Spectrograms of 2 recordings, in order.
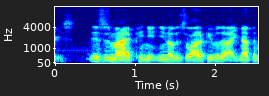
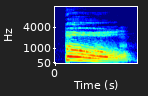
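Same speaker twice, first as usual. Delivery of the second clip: a loud, bursting "boom"; excited shout; 10 dB louder than usual. Real, not acted. Fan reacting to the Sage's reveal, loud excited shout. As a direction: explode with hype at the reveal. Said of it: "I was so excited".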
